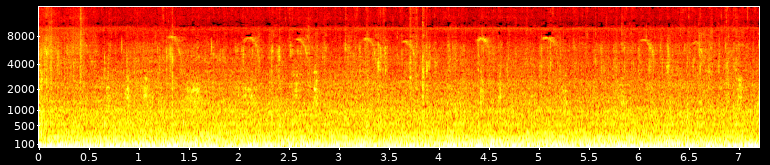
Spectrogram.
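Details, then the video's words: Ducks being fed give faint, scattered quacks, thin and half buried under a steady low rumble of outdoor noise. "Quack, quack, quack from different angles"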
